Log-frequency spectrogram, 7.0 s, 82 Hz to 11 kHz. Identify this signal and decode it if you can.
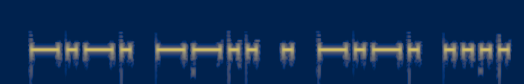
Morse code, heard as a keyed tone, about 10 wpm, 610 Hz. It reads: CZECH
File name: Czech Army Morse Keys 10WPM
